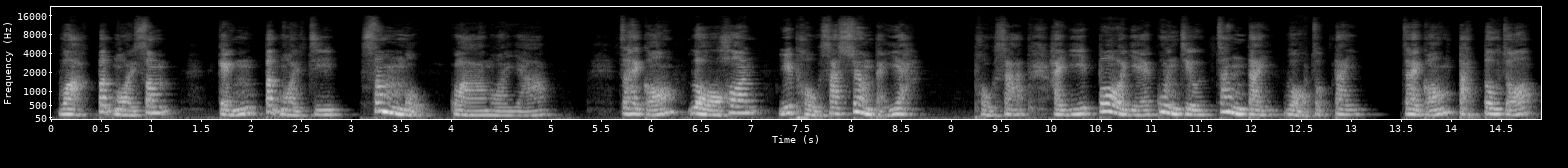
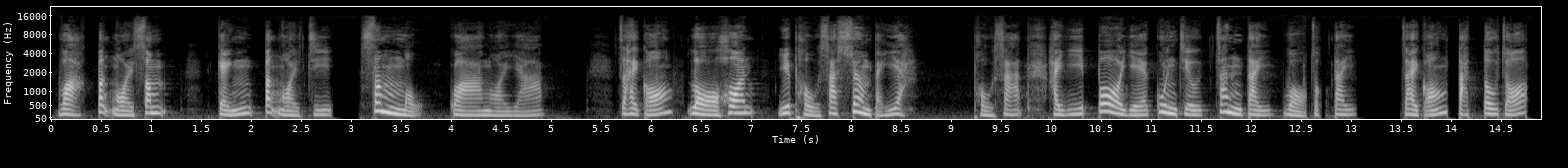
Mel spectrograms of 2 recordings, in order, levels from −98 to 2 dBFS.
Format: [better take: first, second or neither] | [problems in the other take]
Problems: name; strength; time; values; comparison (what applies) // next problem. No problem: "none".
second | off-mic speech; far // room echo; very slight; dies away in 0.2 s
